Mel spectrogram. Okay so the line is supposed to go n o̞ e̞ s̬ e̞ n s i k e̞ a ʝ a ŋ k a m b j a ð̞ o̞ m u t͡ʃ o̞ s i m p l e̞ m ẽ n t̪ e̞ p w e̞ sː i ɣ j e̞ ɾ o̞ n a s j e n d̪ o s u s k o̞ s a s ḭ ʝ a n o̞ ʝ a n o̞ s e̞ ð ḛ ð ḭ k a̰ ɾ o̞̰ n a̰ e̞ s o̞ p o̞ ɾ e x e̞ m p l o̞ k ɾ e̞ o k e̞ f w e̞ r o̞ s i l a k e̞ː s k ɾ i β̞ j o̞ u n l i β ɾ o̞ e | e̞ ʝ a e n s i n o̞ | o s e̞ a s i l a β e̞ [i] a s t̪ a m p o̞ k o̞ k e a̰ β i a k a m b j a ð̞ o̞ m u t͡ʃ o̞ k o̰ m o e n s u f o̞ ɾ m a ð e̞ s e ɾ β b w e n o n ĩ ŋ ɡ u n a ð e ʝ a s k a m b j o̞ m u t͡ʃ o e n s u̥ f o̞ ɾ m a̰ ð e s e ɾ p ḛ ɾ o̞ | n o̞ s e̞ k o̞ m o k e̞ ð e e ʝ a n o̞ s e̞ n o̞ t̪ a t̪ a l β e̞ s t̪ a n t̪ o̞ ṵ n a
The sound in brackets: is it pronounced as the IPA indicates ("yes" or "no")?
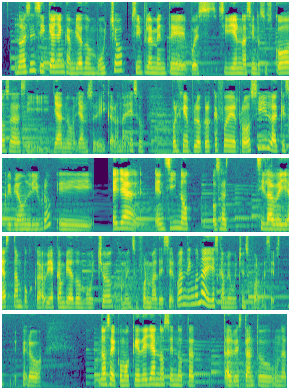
yes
